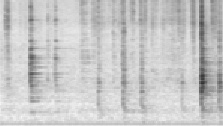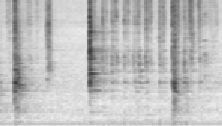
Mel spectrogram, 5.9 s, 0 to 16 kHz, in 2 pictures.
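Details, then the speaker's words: 2019 Nissan Rogue SV AWD on road test after rear brake pad and rotor replacement: sharp metallic rattles in scattered bursts; loose, bent exhaust heat shield. "put a hose clamp around that so that should take care of it yeah that's good Shield is bent too why I don't know"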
